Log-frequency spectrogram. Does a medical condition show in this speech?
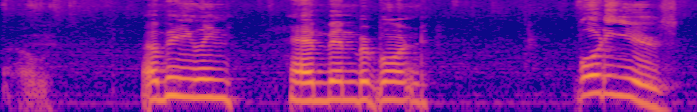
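Yes: cerebral palsy; from birth.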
